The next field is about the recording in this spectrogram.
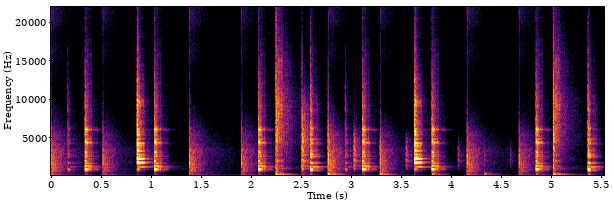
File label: Mixed Percussion, percussion loops; Drum n Bass; KJ Sawka; Drum n Bass & Beyond; Drum Tool Box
